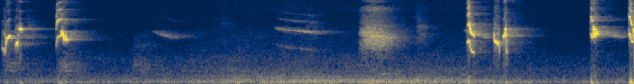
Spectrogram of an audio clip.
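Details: Sumatran leafbird in vigorous song: sharp, high chirping notes open and close the passage, with a short soft whistle and a brief hiss between.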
